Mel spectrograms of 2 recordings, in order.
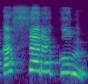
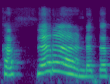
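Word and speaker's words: كثّركم: விளங்கிக்கொள்ளனும் என்று சொல்றேன் ரைட் இப்ப கஸரக்கும் என்று சொன்னால் உங்களை அல்லாஹுத்தஆலா நிறைய நிறைய அதிகமான ஆட்களாக மாத்தினான் நிறைய பேர் ஆக்கினான் இதை நீங்க கசர கசர என்று உச்சரிச்சுட்டேன்னு வைங்க அப்படி உச்சரிச்ச உடனே என்ன நடக்குது என்றால் உங்களை அல்லாஹுத்தஆலா துண்டு துண்டா உடைச்சு போட்டுட்டா அர்த்தம் ஆயிடும் அங்கின கசர் என்றால் உடைச்ச அரபுல அர்த்தம் அப்ப அங்கின அர்த்தம் மாறிடும் சரியா அப்ப இதை வந்து அல்ஹனுல்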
